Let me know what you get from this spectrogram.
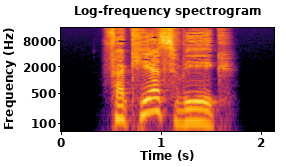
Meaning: transport road
- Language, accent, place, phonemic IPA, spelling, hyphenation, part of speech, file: German, Germany, Berlin, /fɛɐ̯ˈkeːɐ̯sˌveːk/, Verkehrsweg, Ver‧kehrs‧weg, noun, De-Verkehrsweg.ogg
